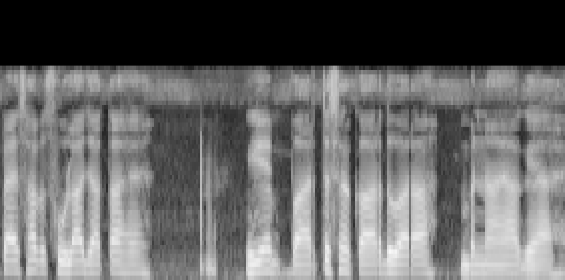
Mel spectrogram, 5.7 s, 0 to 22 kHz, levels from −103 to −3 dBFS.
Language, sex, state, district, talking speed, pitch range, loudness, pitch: Hindi, male, Punjab, Fazilka, 115 wpm, 120-145 Hz, -16 LUFS, 135 Hz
